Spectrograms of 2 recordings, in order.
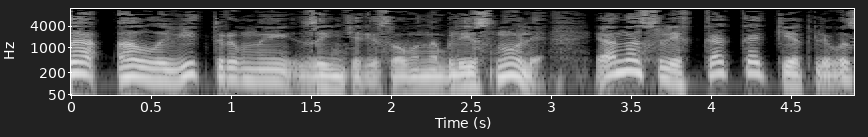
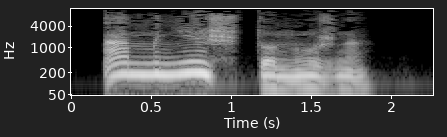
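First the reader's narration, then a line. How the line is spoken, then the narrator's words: Sighing. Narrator (Russian): вздохнула Алла Викторовна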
